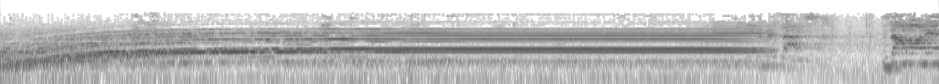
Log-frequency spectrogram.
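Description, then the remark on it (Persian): A loud air-raid-style warning siren sounding in Shahin Shahr, Isfahan, Iran, rises from a low pitch and holds a steady, harmonic-rich wail for several seconds, cutting off abruptly near the end with brief background noise. “آژیری که در شاهین شهر اصفهان هم به صدا در آمد.”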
